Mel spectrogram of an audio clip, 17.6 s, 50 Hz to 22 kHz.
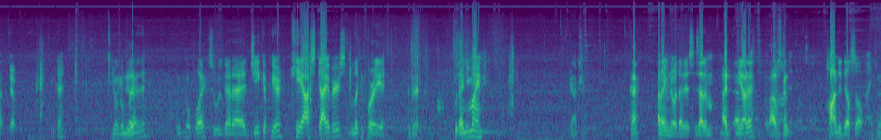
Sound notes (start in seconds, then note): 14.4 stammering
